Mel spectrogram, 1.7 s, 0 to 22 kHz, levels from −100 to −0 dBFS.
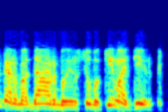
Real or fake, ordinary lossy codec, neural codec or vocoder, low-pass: real; MP3, 48 kbps; none; 7.2 kHz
